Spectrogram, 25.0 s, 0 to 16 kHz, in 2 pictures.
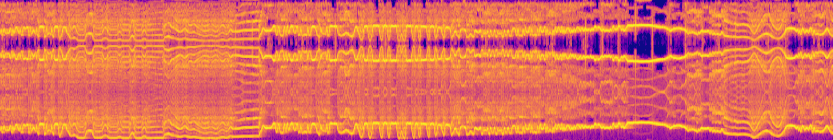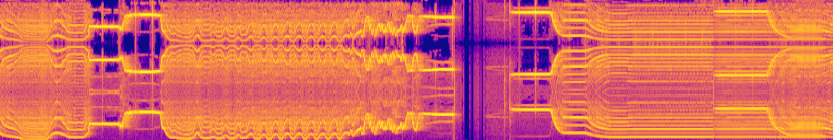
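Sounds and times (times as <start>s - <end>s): warbling electronic tones: 0.0s - 9.3s.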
